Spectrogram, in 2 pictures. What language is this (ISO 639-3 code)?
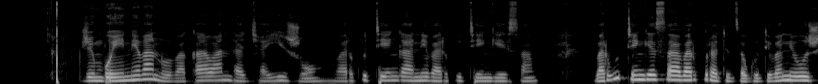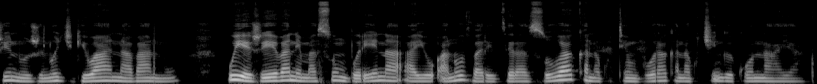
sna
